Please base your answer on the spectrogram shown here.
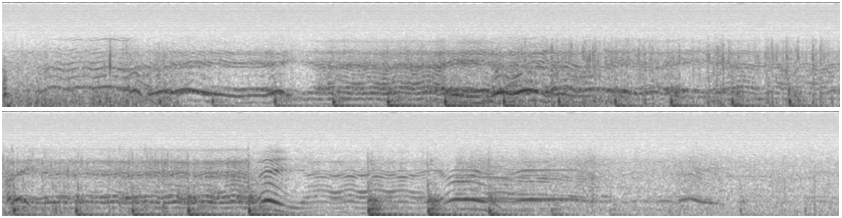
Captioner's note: chanting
